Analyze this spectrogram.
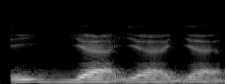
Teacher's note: ya dari lidah tengah yang ditekan ke bawah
